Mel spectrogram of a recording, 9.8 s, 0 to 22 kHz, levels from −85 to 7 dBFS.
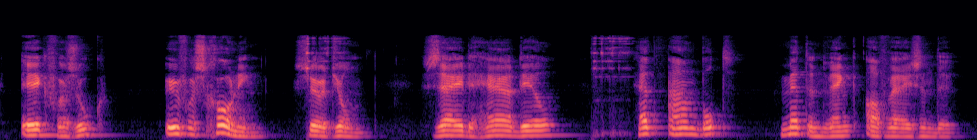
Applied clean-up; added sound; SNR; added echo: neural separator model SepFormer DNS4.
